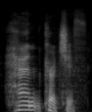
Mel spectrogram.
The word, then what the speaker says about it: handkerchief: Le mouchoir, tout simplement, ça se dit handkerchief. Handkerchief. Et là, vous remarquez quoi? Que le D n'est pas prononcé dans ce mot-là. D'accord? Pas handkerchief, handkerchief. Handkerchief.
